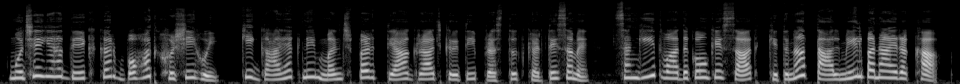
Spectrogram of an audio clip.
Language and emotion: Hindi, happy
